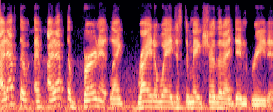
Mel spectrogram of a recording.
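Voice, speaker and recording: Here a man with an ordinary speaking voice talks at a moderate pace and a fairly high pitch. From Canada, Toronto. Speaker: musician. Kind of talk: casual chat. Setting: video call.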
